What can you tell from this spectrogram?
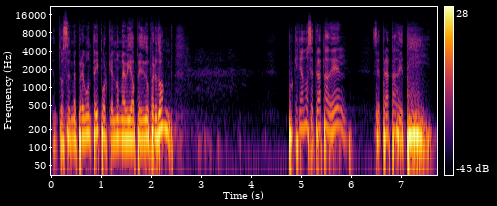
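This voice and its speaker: A middle-aged man preaching a sermon, telling personal stories and swinging between loud exclamations and hushed asides. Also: fairly high pitch, fairly even intonation, normal speed, pauses often. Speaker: pastor.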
